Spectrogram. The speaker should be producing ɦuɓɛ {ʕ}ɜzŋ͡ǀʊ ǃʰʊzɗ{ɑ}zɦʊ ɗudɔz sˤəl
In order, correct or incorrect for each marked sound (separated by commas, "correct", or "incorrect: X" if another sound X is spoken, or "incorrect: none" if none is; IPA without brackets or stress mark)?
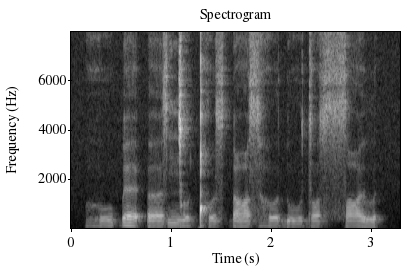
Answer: incorrect: ʔ, correct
